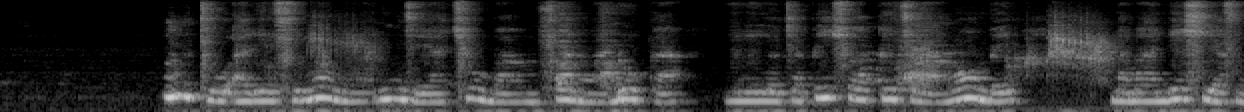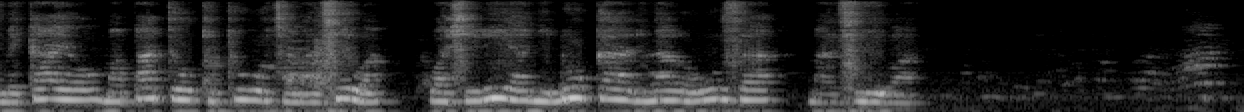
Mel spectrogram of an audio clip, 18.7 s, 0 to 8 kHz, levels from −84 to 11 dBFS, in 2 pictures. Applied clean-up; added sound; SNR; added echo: neural separator model SepFormer DNS4.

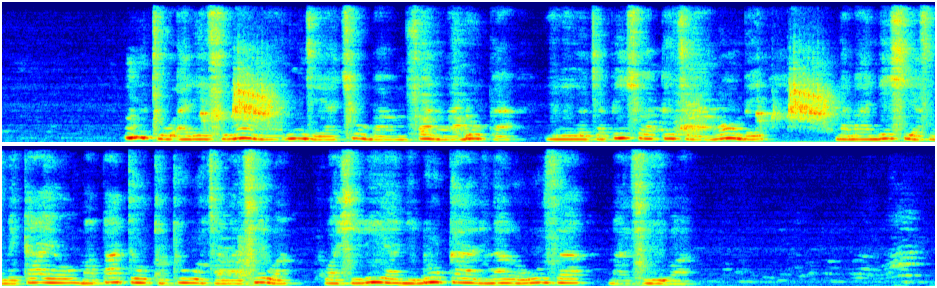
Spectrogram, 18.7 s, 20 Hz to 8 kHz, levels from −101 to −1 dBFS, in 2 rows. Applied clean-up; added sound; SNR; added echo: none; Bird; 4 dB; reverberation time 0.2 s.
